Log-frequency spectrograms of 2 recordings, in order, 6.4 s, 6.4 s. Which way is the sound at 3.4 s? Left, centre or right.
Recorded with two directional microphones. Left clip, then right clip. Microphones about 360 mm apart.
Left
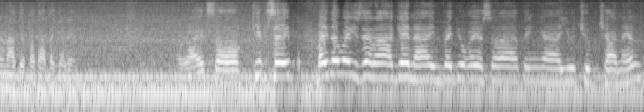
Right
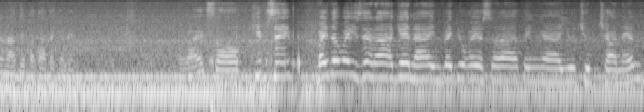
Centre.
